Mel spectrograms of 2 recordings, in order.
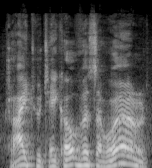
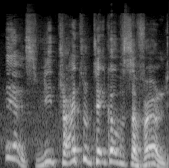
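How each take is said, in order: First: Put-on German accent. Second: Much higher cartoon sidekick voice; cartoon Pinky voice. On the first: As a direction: proclaim world domination in a hammed-up German accent. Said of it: "why he came out German then". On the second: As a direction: squeak it up like a goofy cartoon mouse. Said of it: "I'm called Pinky is 'cause of Pinky in the Brain".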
